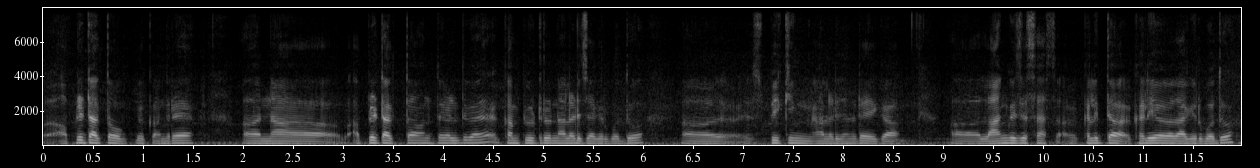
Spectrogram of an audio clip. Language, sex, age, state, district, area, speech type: Kannada, male, 18-30, Karnataka, Vijayanagara, rural, spontaneous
